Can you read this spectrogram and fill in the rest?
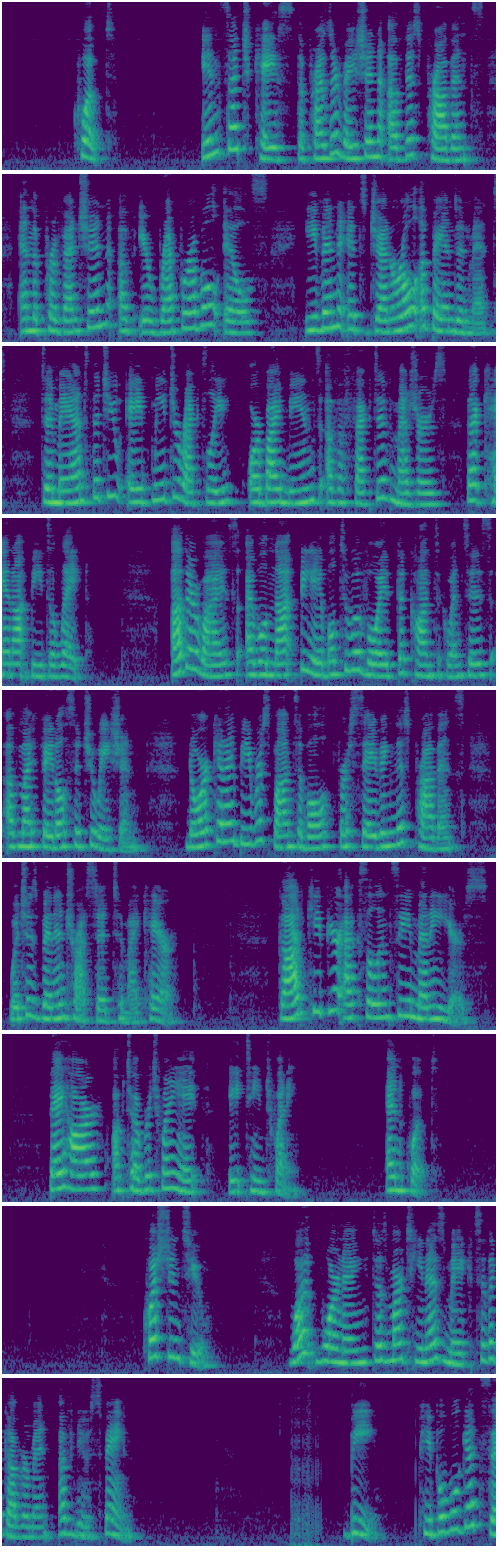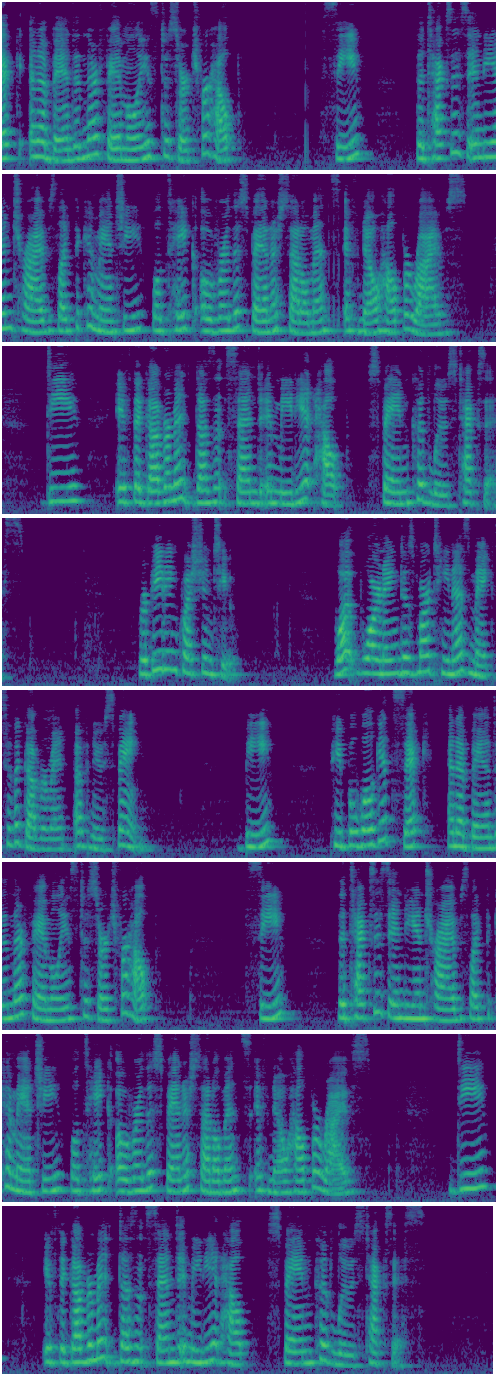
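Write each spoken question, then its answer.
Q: What warning does Martinez make to the government of New Spain?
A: D: If the government doesn't send immediate help, Spain could lose Texas.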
